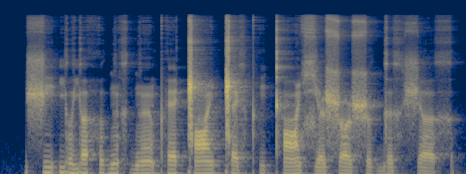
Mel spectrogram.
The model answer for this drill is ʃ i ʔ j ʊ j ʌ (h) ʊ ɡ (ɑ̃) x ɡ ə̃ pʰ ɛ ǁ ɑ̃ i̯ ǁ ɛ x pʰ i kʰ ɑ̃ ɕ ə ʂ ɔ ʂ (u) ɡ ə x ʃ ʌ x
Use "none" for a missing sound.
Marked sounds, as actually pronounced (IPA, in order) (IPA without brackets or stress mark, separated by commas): h, ə̃, ʊ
